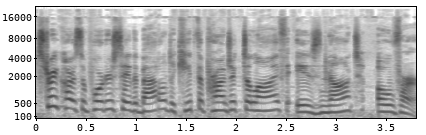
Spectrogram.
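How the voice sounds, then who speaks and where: At a very fast pace, a woman with an American accent speaks with lively intonation over noticeable background noise. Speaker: TV news anchor and reporter. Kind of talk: studio news anchor read. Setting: television news studio and field reports.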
